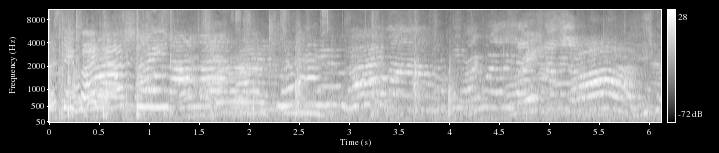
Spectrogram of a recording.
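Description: A group of young children's voices chattering and calling out over one another, high-pitched and overlapping.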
